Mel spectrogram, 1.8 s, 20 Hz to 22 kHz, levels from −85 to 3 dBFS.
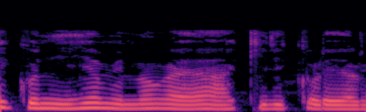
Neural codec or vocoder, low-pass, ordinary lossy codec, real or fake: none; 7.2 kHz; MP3, 64 kbps; real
